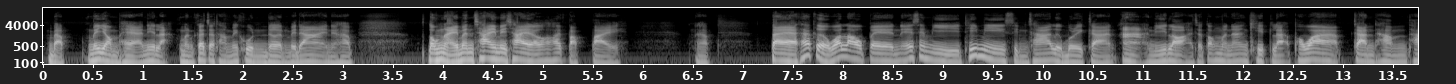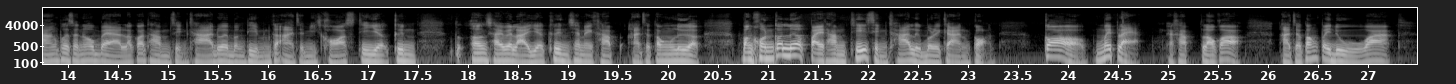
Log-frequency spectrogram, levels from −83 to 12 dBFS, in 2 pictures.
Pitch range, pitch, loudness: 100-125 Hz, 115 Hz, -17 LUFS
